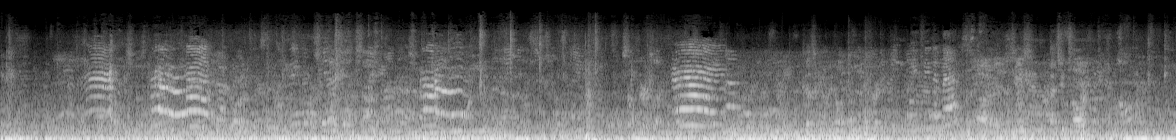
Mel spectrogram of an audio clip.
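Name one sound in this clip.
A railway car rumbles steadily as it rolls along.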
